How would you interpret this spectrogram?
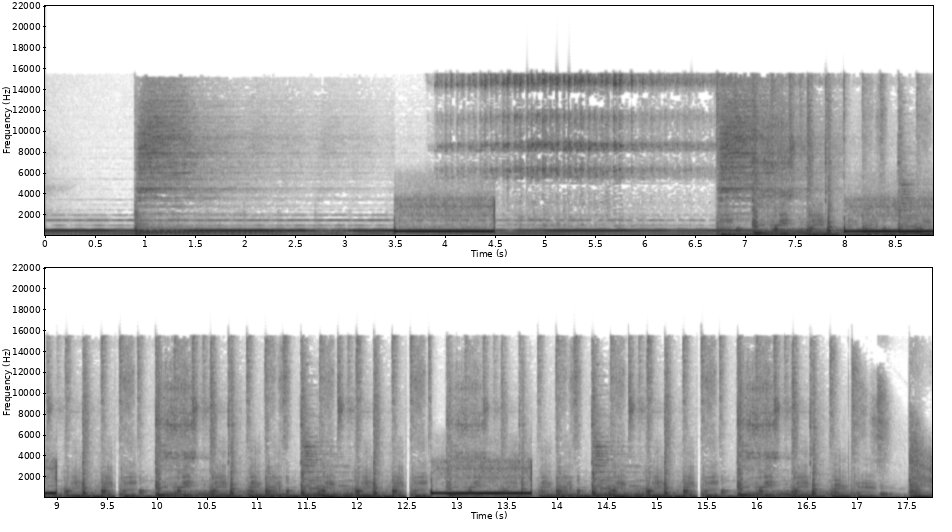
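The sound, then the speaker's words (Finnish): A steady telephone ringing tone of an outgoing call to a guest sounds in short one-second bursts every few seconds, repeating three times beneath continuous upbeat music with a driving beat. “Annaanpa tuosta soittaa, niin pääset höpiseen Sampan kanssa”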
